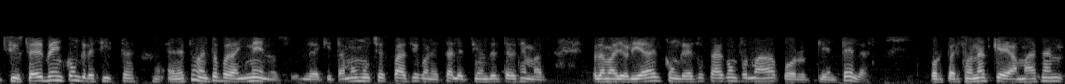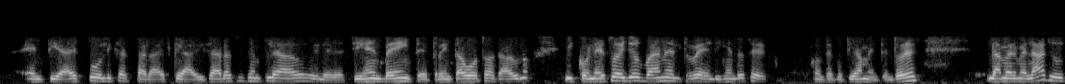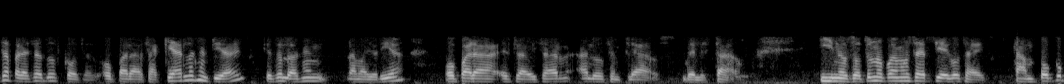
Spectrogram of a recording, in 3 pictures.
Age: 40-59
